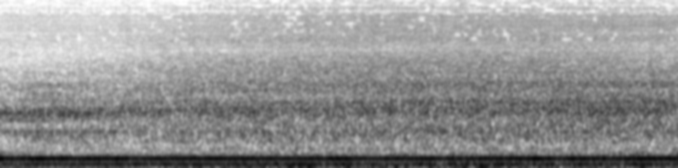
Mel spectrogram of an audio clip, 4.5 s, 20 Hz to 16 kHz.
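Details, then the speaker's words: 2009 Trane gas furnace, inducer jumped and water cleared from the pressure switch: the blower runs with a constant low hum and even airflow, no squeal. The tech concludes a new control board will fix it. "okay so obviously a board will fix this furnace we've jumped out the inducer got it going got the water out of the pressure switch everything is fired up blowers going and everything"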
